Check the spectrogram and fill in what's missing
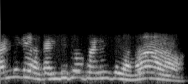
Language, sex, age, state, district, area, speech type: Tamil, female, 45-60, Tamil Nadu, Kallakurichi, rural, conversation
